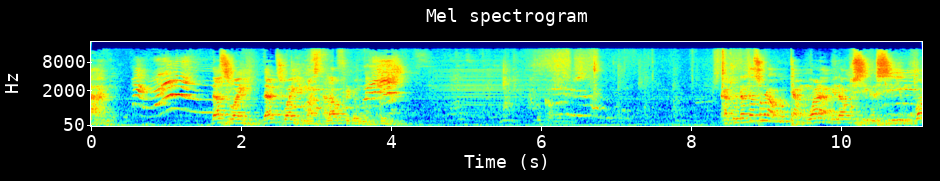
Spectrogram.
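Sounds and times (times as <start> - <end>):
low electrical hum: 0.0 - 11.0
man speaking: 1.6 - 4.3, 5.8 - 6.6.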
